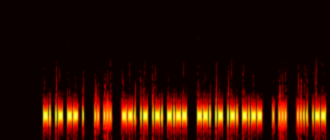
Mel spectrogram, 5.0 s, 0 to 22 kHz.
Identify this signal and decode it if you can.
Morse code, heard as a keyed tone, about 46 wpm, 700 Hz. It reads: NAME IS GARY GARY ES HW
